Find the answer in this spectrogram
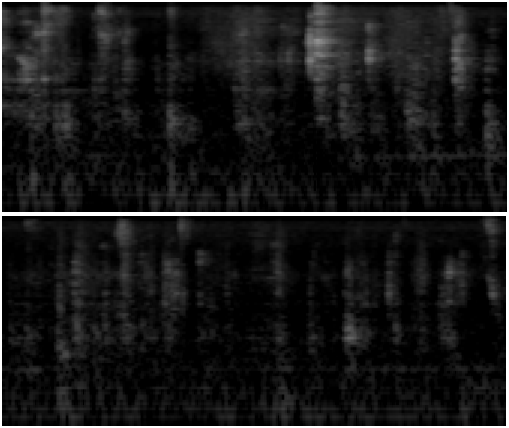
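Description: Faint chewing of a mouthful of chicken: soft, irregular wet mouth clicks, with a slightly stronger click about two seconds in.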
